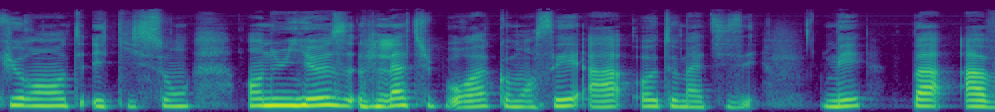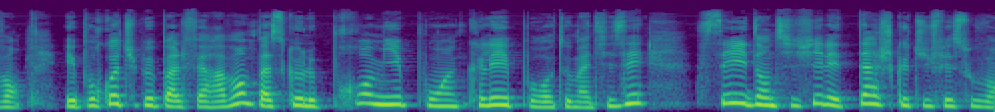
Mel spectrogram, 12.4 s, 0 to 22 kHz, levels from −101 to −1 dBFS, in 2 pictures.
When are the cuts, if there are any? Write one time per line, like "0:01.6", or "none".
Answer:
none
